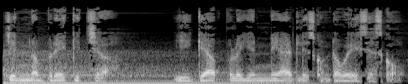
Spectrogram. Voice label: Dialogue Ringtone; Raviteja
